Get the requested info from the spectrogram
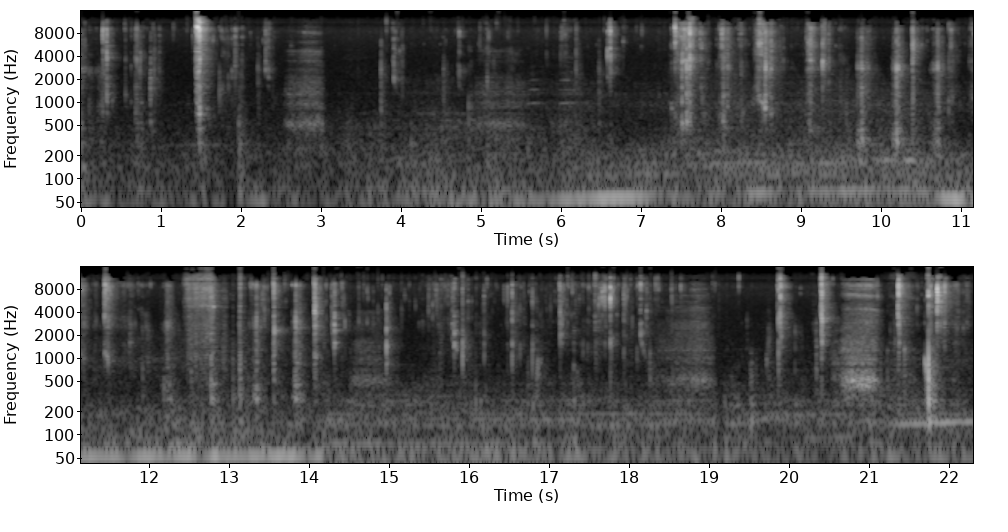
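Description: Close-miked chewing and mouth sounds of a person eating fish and rice by hand, with many short sharp clicks and smacks.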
